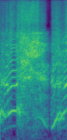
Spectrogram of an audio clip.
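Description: A loud, voiced sneeze: a rising intake sound breaking into a forceful burst, with a brief pause before the voice trails on.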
